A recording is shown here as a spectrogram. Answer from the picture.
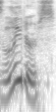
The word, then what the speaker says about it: Lueders: Carson Lead. I'm sorry. – Yo. How's my last name pronounced, boy? – Your last name is Lueders.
